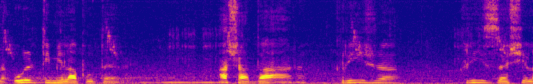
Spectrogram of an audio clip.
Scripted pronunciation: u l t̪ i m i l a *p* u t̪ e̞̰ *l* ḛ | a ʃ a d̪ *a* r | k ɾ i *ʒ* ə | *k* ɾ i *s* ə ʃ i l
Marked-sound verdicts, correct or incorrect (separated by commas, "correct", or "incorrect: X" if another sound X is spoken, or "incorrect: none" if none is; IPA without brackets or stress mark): correct, incorrect: ɾ, correct, correct, correct, incorrect: z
